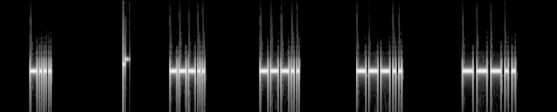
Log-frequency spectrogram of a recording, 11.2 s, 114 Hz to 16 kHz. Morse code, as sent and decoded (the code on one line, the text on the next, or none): -... / ---.. ---.. ---.. ---..
B 8888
